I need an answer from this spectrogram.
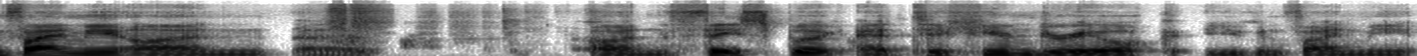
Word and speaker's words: Tighearn: It's spelled in a way that will confuse the hell out of you. Tehir is the way you pronounce it, but you can find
